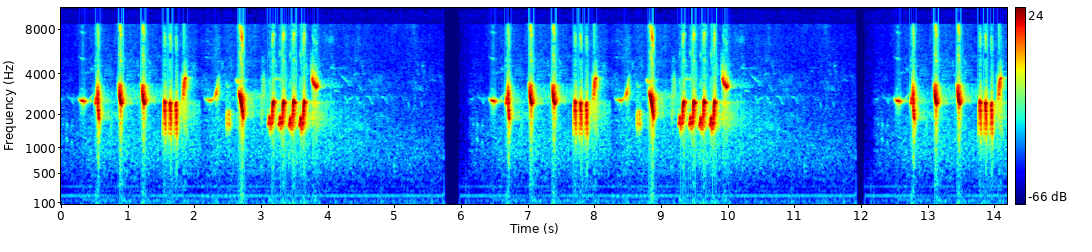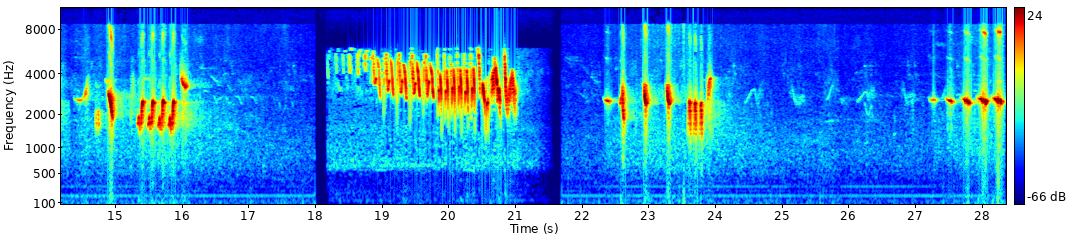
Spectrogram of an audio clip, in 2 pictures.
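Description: A songbird singing in about six repeated phrases of quick chirps and trills, each a few seconds long with short silent gaps between. About two-thirds of the way through, one phrase is a denser, buzzy trill.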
